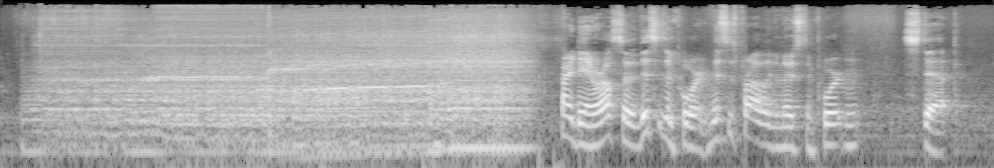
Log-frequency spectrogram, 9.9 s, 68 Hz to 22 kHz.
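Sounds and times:
stand mixer beating sugar into a mixture: 0.1s - 5.4s
speech: 5.6s - 9.9s.

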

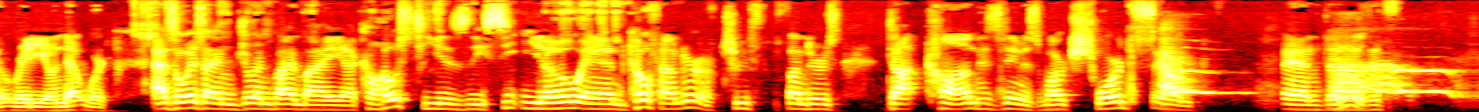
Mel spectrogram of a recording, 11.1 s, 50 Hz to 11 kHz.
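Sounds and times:
speech: 0.0s - 9.1s, 9.7s - 10.6s
dog howling: 8.8s - 11.0s.

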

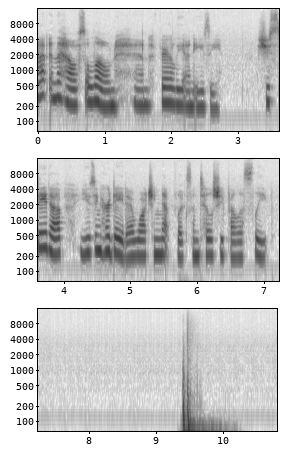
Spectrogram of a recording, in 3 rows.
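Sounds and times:
speech: 0.1s - 7.2s
heavy thump on a front door: 9.4s - 10.3s.

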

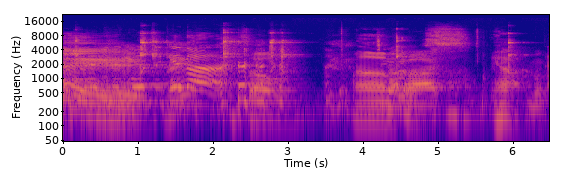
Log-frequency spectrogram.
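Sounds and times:
several voices chattering and laughing: 0.0s - 5.5s
glasses clinking in a toast: 1.0s - 3.3s, 5.9s - 6.3s.

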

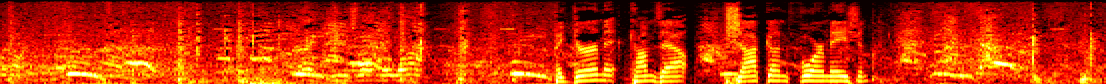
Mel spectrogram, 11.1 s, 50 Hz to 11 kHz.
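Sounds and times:
individual shouts from the football crowd: 0.0s - 4.2s, 6.8s - 7.4s, 9.0s - 10.3s
football stadium crowd cheering and yelling at a game: 0.0s - 11.0s
speech: 0.6s - 1.4s, 3.0s - 4.3s, 5.1s - 9.7s.

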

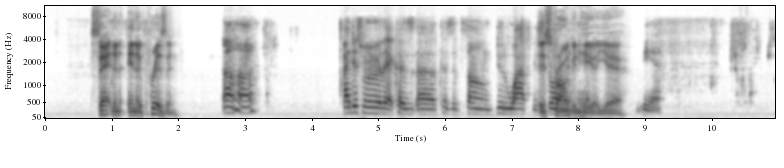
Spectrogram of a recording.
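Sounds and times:
speech: 0.7s - 2.0s, 2.6s - 3.4s, 4.5s - 9.4s
liquid pouring into a glass: 10.0s - 10.9s.

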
